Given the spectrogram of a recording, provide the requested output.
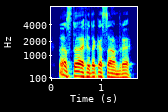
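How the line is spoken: Snort. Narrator (Russian): Макс фыркнул

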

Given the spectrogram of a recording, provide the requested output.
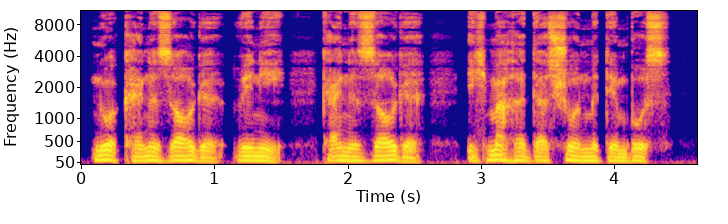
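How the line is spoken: Rough, half-shy stammer. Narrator (German): stammelte rau, halb entschlossen wie ein Mann, halb schüchtern wie ein Kind

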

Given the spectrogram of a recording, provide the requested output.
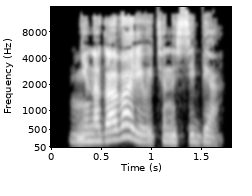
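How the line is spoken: Snort. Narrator (Russian): фыркнул Дияр

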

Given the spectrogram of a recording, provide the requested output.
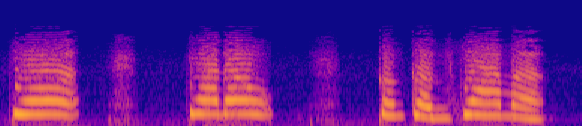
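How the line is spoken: Loud sobbing cry. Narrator (Vietnamese): Hoàng Dung khóc lớn kêu lên

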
